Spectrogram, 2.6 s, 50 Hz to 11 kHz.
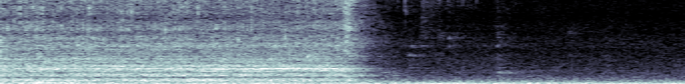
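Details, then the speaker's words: Toilet two weeks after a gasket replacement: steady rushing water hiss that cuts off abruptly; leak has returned, worn fill valve letting water through, to be replaced with a Fluidmaster 400 fill valve. "And about 2 weeks later, the leak has come back."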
